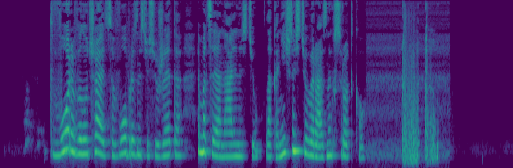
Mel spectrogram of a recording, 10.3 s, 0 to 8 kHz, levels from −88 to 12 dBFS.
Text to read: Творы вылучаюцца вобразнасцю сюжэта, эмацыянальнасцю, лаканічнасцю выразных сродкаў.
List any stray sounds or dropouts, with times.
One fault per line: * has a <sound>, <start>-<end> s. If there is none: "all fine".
* has a cough, 8.0-8.8 s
